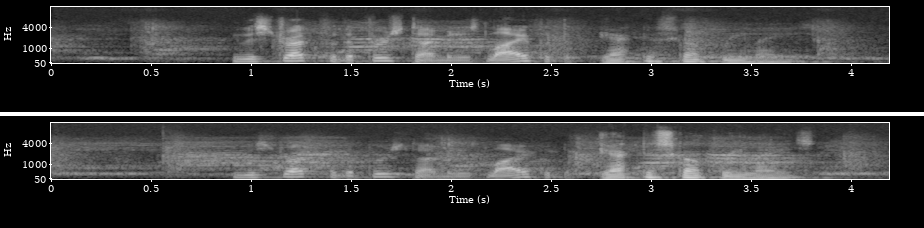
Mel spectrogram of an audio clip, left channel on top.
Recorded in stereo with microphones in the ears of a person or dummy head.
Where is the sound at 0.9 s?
70° left (ahead or behind), 1.1 m.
